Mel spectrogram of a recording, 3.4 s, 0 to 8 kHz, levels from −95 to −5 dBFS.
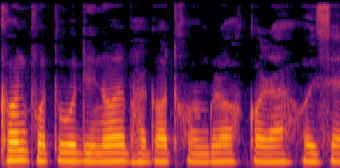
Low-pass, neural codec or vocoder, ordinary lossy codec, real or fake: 7.2 kHz; none; none; real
